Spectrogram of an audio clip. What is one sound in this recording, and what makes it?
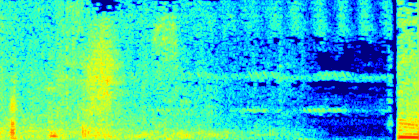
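A man laughs heartily nearby.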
